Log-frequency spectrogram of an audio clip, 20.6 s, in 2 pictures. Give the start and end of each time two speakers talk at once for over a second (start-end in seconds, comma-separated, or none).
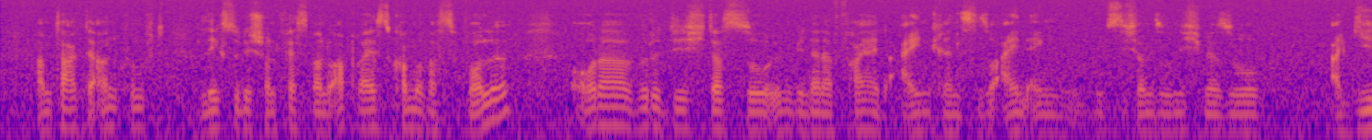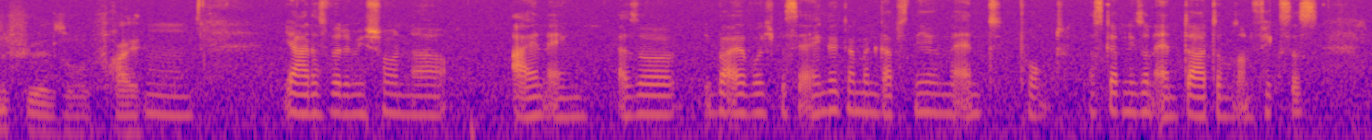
none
